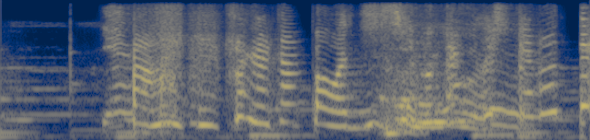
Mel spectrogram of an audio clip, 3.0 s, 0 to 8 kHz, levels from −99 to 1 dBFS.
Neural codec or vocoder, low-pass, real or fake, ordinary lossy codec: codec, 16 kHz, 2 kbps, X-Codec, HuBERT features, trained on general audio; 7.2 kHz; fake; none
